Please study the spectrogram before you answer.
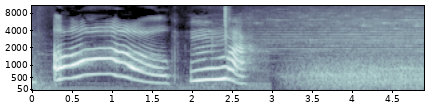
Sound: blowing kiss

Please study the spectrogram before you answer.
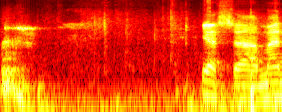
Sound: clears throat

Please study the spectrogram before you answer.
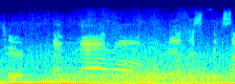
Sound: speaking foreign language

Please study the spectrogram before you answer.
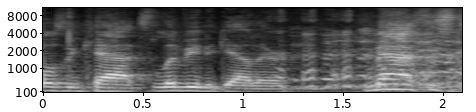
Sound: laughter

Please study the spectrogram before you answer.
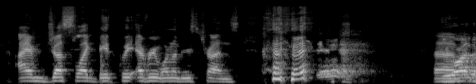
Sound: laughs

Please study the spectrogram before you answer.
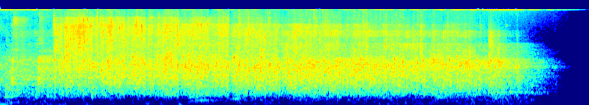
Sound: audience applauding

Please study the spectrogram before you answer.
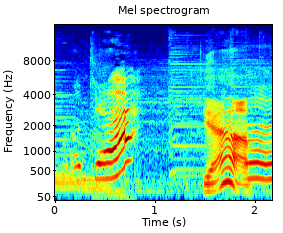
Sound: baby babbling

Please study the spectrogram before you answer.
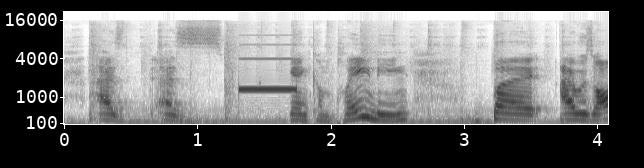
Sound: beep

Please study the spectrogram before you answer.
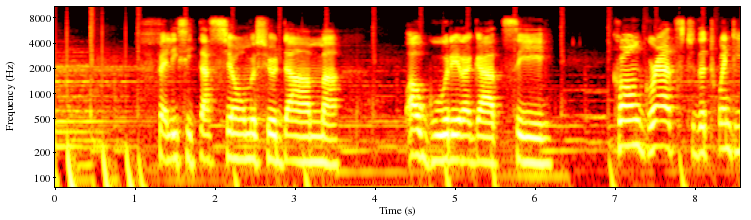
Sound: speaking foreign language

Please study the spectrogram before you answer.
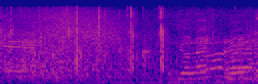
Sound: clapping

